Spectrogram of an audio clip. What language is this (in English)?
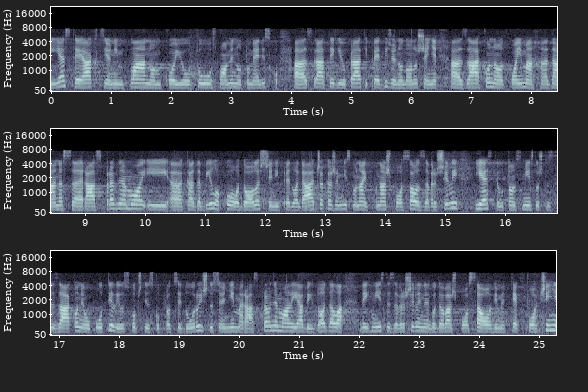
Serbian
